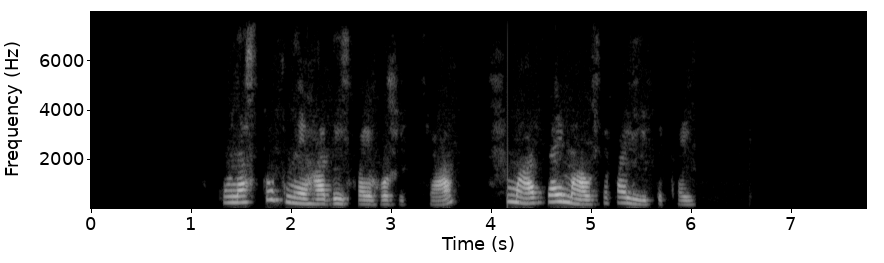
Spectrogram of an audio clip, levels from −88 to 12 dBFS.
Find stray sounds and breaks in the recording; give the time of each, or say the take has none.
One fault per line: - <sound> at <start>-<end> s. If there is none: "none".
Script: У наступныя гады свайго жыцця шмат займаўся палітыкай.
none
